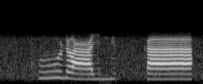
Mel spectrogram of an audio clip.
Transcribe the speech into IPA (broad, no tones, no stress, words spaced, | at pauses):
kʰuːɳʌ ʕimʲu kːaː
